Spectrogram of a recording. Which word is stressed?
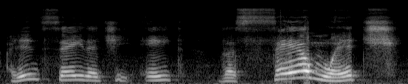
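sandwich. The stress falls on the word sandwich. She ate something else. "I said that she ate the pizza or something else"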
